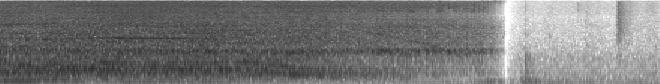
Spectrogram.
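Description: A power drill whirs loudly close by.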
